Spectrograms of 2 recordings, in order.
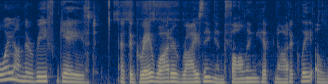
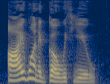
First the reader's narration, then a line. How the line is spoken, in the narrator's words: he said in a sullen tone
